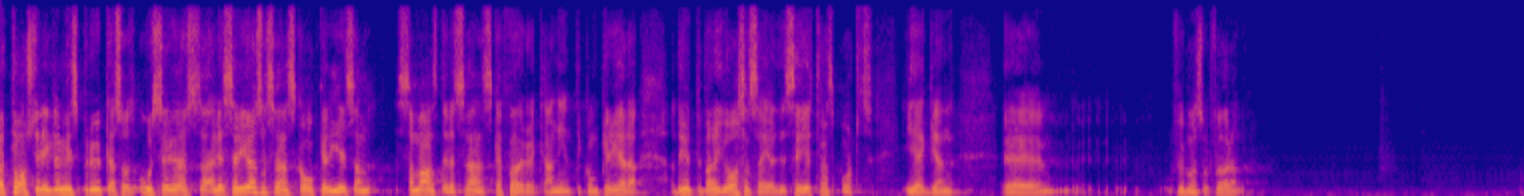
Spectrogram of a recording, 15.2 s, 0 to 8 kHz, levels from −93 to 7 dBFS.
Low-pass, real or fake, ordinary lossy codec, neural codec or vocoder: none; fake; none; codec, 16 kHz, 4 kbps, FreqCodec, smaller model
